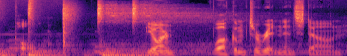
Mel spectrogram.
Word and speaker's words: Björn: the thing is it's it's Swedish letter so it's uh it's BJ like learn bej yeah got it okay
